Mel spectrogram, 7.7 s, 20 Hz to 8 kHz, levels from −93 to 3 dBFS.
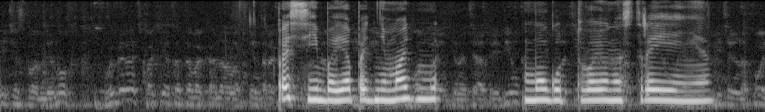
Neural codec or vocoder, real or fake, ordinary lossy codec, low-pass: none; real; none; none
